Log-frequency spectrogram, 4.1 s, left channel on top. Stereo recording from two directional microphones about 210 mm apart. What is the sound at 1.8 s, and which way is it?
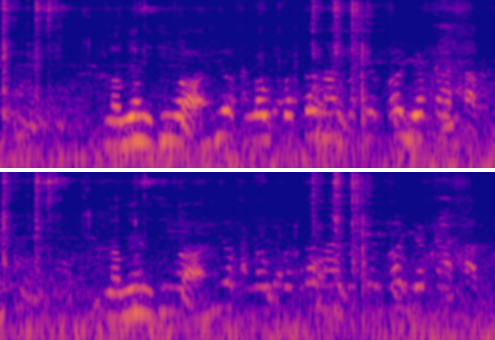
Speech, 40° left (ahead or behind).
